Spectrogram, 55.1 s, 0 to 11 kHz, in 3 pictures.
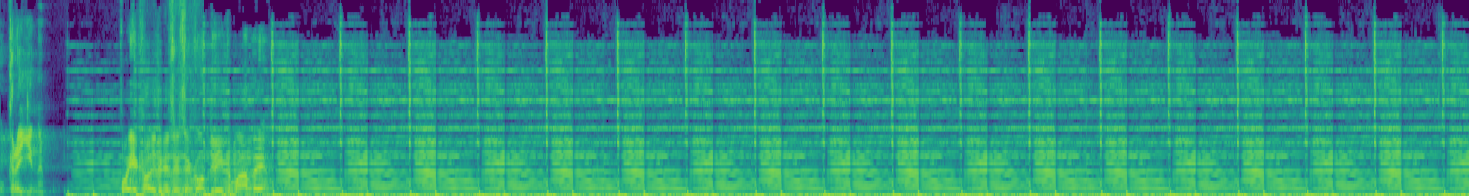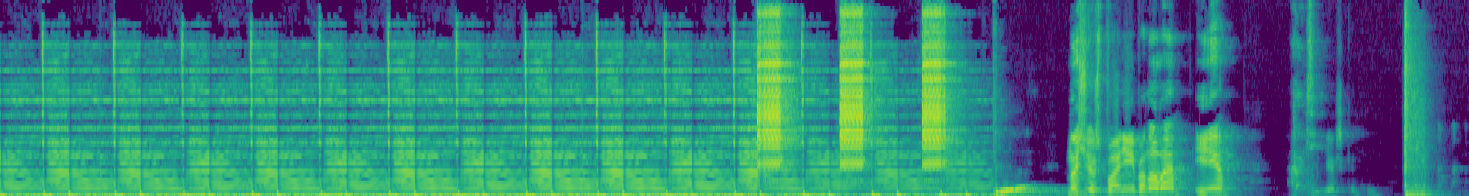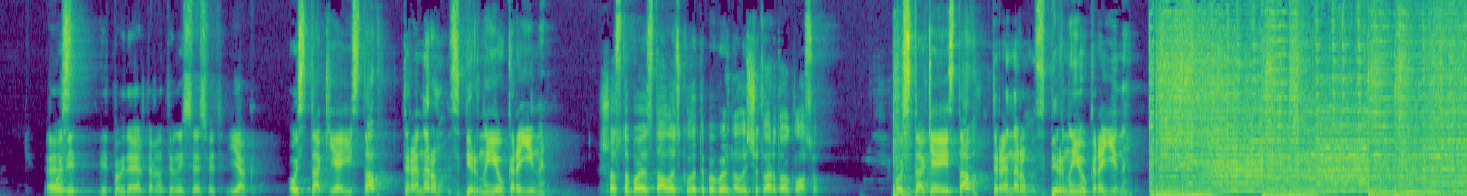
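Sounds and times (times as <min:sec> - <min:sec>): loud beeps: 0:27.8 - 0:31.8.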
